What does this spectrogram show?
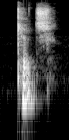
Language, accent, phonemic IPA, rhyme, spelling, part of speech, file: English, Southern England, /kɛt͡ʃ/, -ɛtʃ, ketch, noun / verb, LL-Q1860 (eng)-ketch.wav
- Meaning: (noun) A fore-and-aft rigged sailing vessel with two masts, main and mizzen, the mizzen being stepped forward of the rudder post; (verb) 1. Pronunciation spelling of catch 2. To hang; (noun) A hangman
